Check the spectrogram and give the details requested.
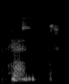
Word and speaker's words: paint: Back in my childhood days, I learned how to paint. Okay, not pen, paint. paint. Take note of the pronunciation here. A. Can you try to open your mouth, please? A.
